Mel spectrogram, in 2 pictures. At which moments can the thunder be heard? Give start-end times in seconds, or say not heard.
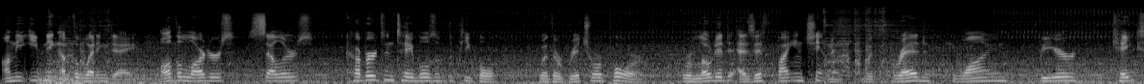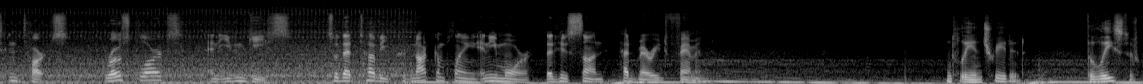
0.3-2.1.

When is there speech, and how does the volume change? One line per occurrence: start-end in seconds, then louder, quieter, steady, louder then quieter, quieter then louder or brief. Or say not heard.
0.0-18.6 steady
20.9-22.8 brief.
